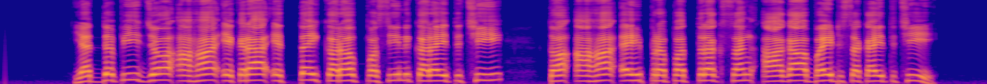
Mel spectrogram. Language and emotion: Maithili, neutral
